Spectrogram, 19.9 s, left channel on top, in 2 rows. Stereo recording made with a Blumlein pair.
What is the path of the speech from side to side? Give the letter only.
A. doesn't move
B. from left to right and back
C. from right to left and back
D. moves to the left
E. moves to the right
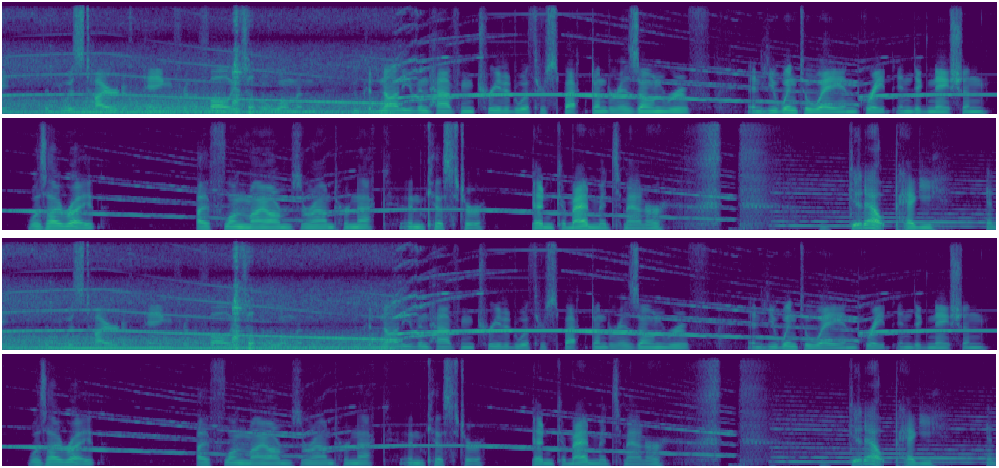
A.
